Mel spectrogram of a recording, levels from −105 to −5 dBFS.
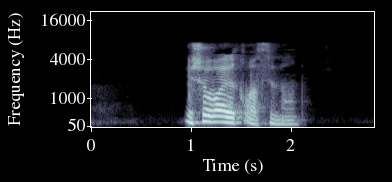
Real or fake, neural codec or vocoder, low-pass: real; none; 7.2 kHz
